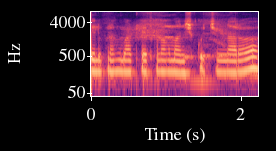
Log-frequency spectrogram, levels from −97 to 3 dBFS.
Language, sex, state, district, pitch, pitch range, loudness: Telugu, female, Andhra Pradesh, Chittoor, 195 Hz, 190-200 Hz, -15 LUFS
